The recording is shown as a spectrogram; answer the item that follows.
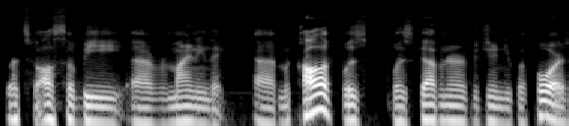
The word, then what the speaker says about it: McAuliffe: Yeah, McAuliffe.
